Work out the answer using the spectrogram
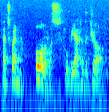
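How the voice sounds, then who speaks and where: An actor playing a sly, cynical fallen angel in an audio drama, speaking in a measured, philosophical, teasing way. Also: medium pitch, fairly even intonation, vocal fry, mellow, rough recording. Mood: worldly, dismissive. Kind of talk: theatrical audio drama dialogue and monologue.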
